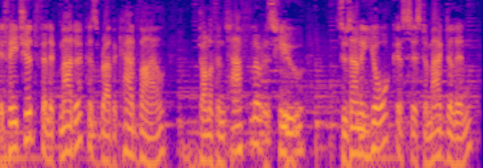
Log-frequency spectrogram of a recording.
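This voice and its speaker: A man's voice: medium pitch, animated, normal speed. A man reading closing credits as a scripted radio announcement. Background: music.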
